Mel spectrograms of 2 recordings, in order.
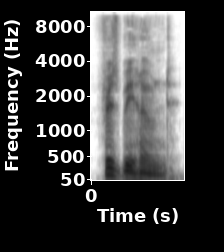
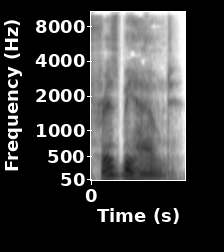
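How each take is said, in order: First: It is said with a thick Canadian accent. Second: It is said without a strong Canadian accent.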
